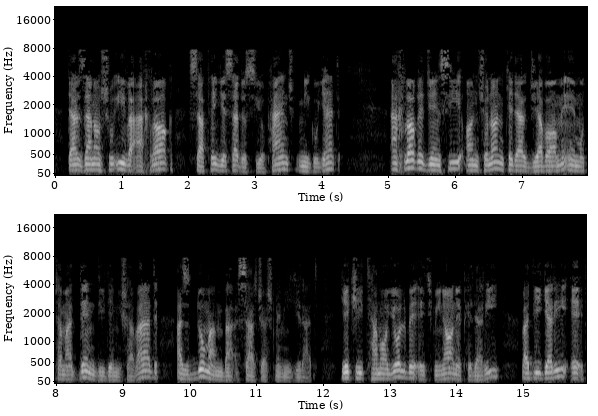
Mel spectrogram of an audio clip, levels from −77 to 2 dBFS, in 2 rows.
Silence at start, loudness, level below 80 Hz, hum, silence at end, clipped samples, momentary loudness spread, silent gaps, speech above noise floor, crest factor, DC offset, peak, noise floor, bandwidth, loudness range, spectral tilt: 0.2 s; -28 LUFS; -58 dBFS; none; 0.05 s; under 0.1%; 9 LU; none; 33 dB; 20 dB; under 0.1%; -8 dBFS; -61 dBFS; 8 kHz; 3 LU; -4 dB/octave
